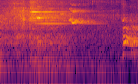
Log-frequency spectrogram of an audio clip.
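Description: Crash sound effect for an offstage vehicle wreck: a noisy clatter with a few brief ringing tones, strongest about half a second in and fading out.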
